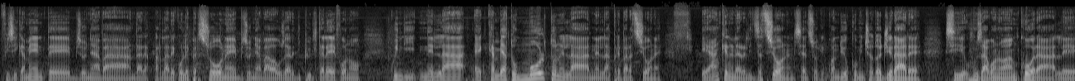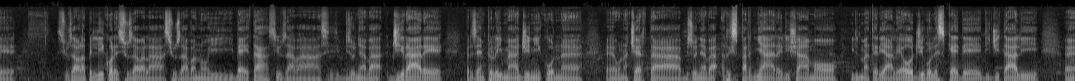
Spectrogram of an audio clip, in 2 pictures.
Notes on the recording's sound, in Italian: in occasione del DIG Festival a Modena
